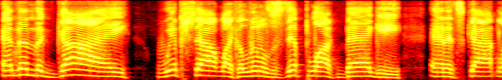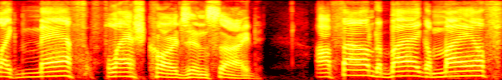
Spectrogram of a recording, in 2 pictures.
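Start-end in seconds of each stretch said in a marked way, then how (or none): 8.2-10.0 imitated heavy Southern accent. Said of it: "a guy goes with a heavy Southern accent".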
